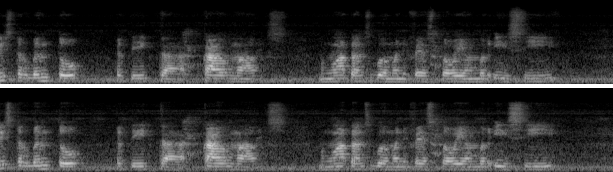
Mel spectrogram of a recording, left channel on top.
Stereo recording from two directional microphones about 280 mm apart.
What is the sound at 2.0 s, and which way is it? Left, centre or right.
Speech, centre.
